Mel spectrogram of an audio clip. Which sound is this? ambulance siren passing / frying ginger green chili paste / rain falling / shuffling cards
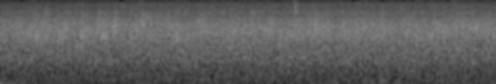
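rain falling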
